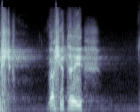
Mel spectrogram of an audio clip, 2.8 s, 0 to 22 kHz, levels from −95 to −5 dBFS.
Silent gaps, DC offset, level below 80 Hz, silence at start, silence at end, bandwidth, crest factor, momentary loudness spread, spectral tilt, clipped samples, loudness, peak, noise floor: none; under 0.1%; -52 dBFS; 0 s; 0.85 s; over 20 kHz; 16 dB; 19 LU; -2 dB/octave; under 0.1%; -17 LUFS; -4 dBFS; -60 dBFS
